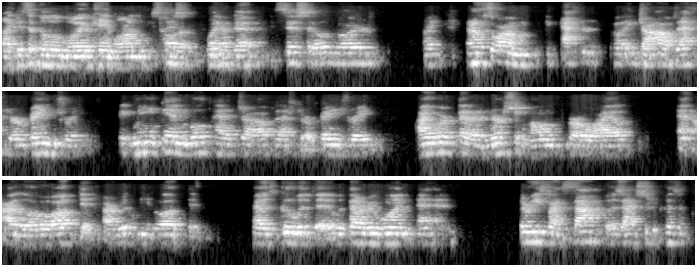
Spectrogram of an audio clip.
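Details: Real adult woman with aphasia who is a member of an aphasia institute and helps train conversation partners; aphasia.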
